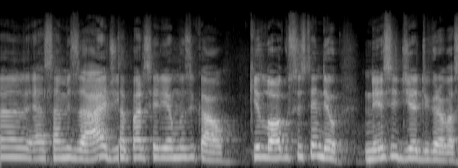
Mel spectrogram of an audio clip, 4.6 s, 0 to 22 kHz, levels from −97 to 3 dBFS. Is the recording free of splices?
no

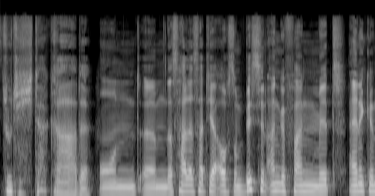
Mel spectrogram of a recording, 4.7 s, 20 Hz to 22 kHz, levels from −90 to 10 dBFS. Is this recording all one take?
yes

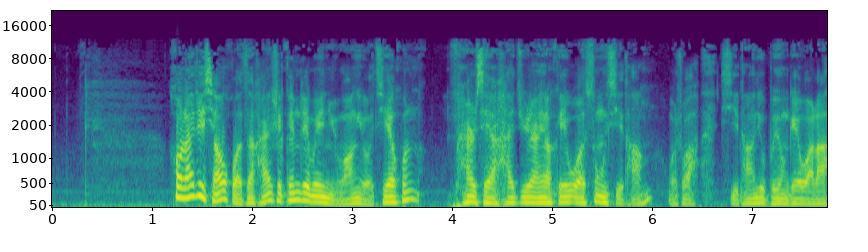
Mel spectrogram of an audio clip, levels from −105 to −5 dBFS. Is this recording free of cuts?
no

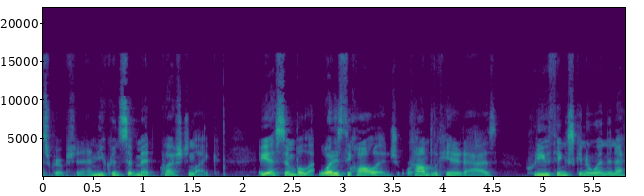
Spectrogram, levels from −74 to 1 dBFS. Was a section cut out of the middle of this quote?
yes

